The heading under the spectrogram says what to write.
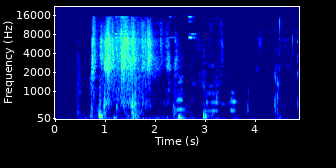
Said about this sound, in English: Daddy's trying to stop the doggies from wrestling around down there.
